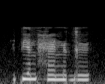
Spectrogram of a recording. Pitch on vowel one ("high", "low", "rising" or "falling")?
high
